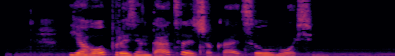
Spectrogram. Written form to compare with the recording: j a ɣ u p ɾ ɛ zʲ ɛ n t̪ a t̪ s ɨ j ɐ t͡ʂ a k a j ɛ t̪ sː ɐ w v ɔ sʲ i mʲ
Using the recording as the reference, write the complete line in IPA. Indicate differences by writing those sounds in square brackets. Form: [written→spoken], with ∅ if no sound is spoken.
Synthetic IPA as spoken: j a ɣ [u→ɔ] p ɾ ɛ zʲ ɛ n t̪ a t̪ s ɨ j ɐ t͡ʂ a k a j ɛ t̪ sː ɐ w v ɔ sʲ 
